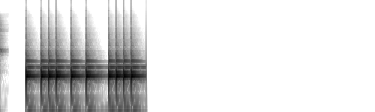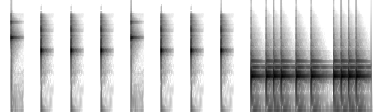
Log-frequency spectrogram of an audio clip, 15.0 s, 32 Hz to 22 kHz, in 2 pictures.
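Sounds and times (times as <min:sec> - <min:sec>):
rhythm dictation exercise: 0:00.5 - 0:02.9, 0:12.5 - 0:14.9.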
